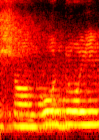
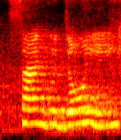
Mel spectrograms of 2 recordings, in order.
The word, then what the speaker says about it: Shangodoyin: It is Shangodoyin, not Sangodoyin. It is Shangodoyin. Learn to pronounce it Shango, Shan, S-H, Shan, as in Sean. You know how you say Sean?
